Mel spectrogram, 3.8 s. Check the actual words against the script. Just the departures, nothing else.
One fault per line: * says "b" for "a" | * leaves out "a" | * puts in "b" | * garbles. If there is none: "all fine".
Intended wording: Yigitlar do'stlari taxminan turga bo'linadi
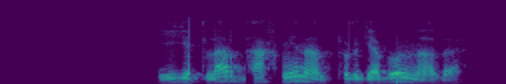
* leaves out "do'stlari"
